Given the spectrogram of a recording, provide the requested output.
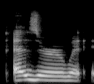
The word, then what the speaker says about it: Ezer: So the Hebrew word, and I might butcher it, it's Ezer, E-Z-E-R, Ezer, and it means to, in this context, depending on how it's pronounced, to rescue or save, or to be strong.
